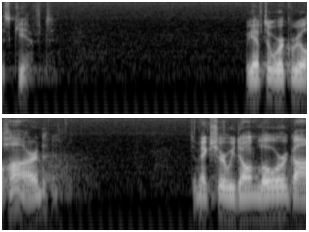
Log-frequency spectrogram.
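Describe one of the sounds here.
A middle-aged man speaks calmly into a microphone, with pauses between phrases, in a reverberant hall.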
